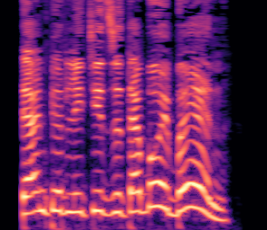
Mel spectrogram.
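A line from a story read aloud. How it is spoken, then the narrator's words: Shout. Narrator (Russian): крикнул ему я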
